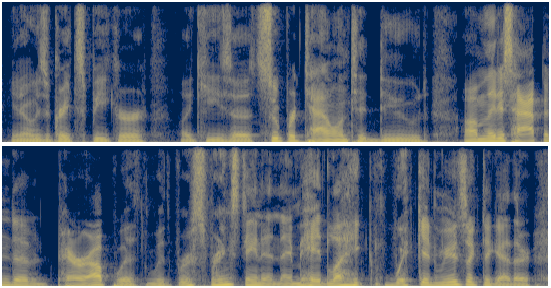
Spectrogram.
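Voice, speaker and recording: A man's voice: mid-range voice, animated, normal speed, hardly any pauses, a little mellow, dry recording, studio quality. A young man co-hosting a comedy podcast, teasing his friend, swearing and laughing often. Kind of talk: casual comedic chat.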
